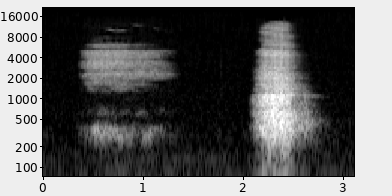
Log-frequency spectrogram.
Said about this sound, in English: take a nice, deep, cleansing breath to close the meditation. Inhale and exhale.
